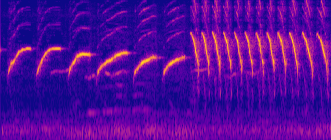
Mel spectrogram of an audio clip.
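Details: Canary master song for training birds: a series of six rising whistled slurs, then a loud rapid run of sharp falling notes repeated several times per second.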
